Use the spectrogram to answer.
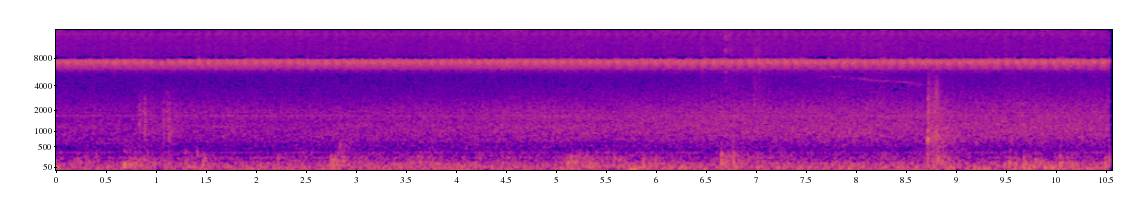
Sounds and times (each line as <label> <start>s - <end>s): crickets 0.0s - 10.5s
fireworks being set off faintly in the background 0.0s - 10.5s
dogs bark at the fireworks 8.7s - 9.7s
